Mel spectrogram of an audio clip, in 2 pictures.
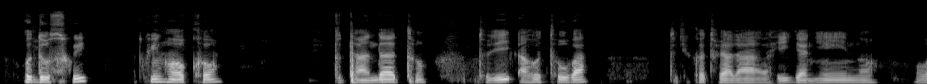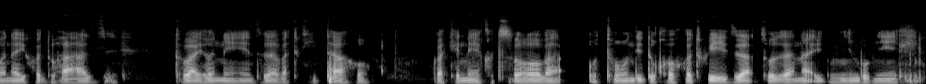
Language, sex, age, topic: Rundi, male, 18-24, agriculture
